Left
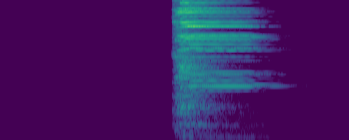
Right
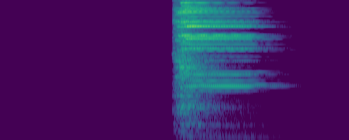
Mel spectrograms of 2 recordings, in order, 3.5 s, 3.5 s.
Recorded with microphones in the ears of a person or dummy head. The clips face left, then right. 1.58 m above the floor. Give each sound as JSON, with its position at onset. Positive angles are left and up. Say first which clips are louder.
{"t": 1.7, "sound": "a bell", "louder": "right 3 dB", "side_deg": 70, "distance_m": 2.0}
